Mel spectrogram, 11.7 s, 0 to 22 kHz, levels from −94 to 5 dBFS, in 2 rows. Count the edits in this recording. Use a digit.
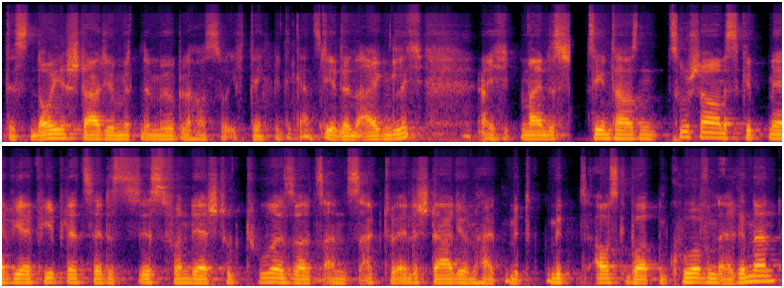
3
